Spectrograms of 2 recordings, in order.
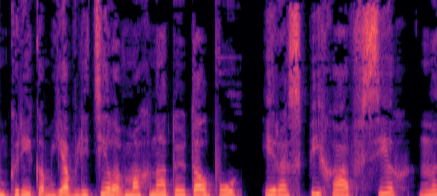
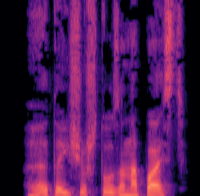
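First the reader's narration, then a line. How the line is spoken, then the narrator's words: Growling. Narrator (Russian): прорычал оживший солдатик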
